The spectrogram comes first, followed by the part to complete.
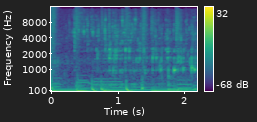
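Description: Lime juice streaming and dripping from a hand-held citrus press into an empty glass, under background music with a steady bass line.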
